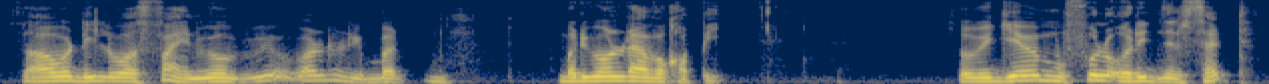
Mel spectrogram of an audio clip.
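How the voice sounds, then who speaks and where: Mellow-voiced man in his sixties recounting stories. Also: mid-range voice, no room sound, clean studio sound. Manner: measured anecdotal telling, frequent "you know". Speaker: podcast guest. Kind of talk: conversational storytelling interview.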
